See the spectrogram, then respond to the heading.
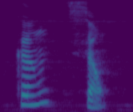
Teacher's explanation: São é acentuada, é uma sílaba tônica, então vou terminar de contar nessa sílaba são.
